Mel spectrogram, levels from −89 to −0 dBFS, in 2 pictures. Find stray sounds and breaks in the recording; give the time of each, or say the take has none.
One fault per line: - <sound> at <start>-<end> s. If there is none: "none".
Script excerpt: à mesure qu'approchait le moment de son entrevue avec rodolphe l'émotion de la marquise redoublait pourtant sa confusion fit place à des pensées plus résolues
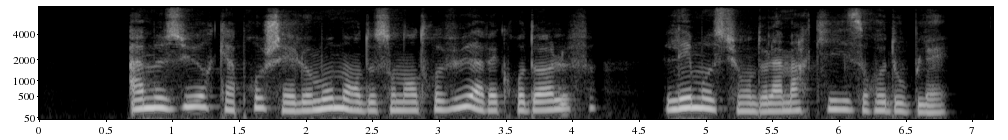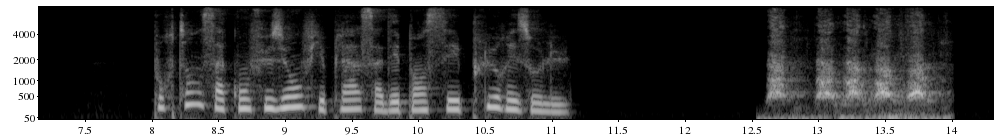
- bark at 12.5-14.0 s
